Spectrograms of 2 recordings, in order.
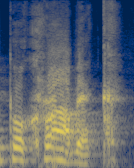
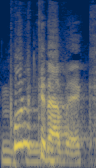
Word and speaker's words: Pokravic: And the reason I'm saying my name in a Spanish-inflected accent is because people who speak Spanish are the only ones who ever say it correctly. Well, it's very just phonetic, right?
